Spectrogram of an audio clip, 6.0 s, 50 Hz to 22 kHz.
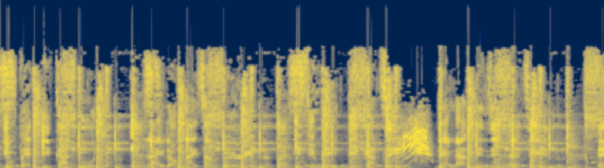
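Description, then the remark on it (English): A cat meows loudly and insistently up close, calling over and over in quick succession with barely a pause, one drawn-out rising yowl standing out midway. “That cat have more than 9 life way.”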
